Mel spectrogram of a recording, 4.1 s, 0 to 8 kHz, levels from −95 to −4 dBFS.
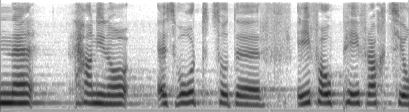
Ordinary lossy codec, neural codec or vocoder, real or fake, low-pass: none; none; real; 7.2 kHz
